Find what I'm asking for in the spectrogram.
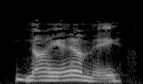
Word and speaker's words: Niami: First up, Yvonne Niami, which rhymes with Miami, although Yvonne's from California.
